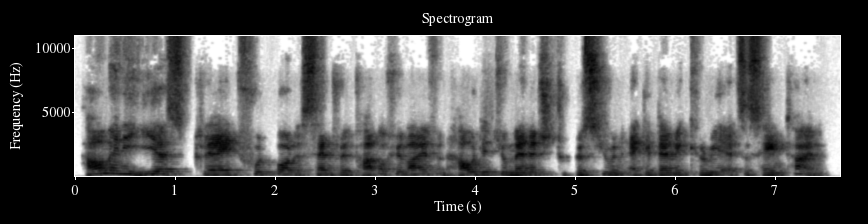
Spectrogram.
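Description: Guy hosting an interview podcast, formal measured, slightly high voice, echoey. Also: fairly even intonation, fairly bright tone. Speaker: podcast host, professor. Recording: echoey room.

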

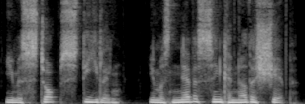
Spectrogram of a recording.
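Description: A woman reads a kindly animal doctor in a children's storybook. He is polite yet morally stern, giving measured orders in a slightly husky voice with no room sound. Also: fairly low pitch, steady tone, no echo, clean studio sound. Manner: measured, firm, polite commands.

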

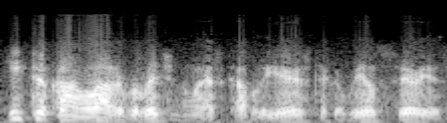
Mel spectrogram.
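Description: A man's voice: deep voice, very animated, fast talker, a bit bright, heavily acted. An actor playing a lazy, blunt man who inherits from a dead relative, drawling and defensive, in a 1960s radio drama. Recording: dull lo-fi old radio broadcast.

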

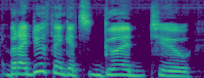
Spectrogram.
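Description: A man with a bright, fairly high voice answers interview questions. He explains his ideas in an earnest, measured way, now and then restarting a phrase mid-thought. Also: lively intonation. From Taiwan. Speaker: guest, securities lawyer. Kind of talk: radio interview.

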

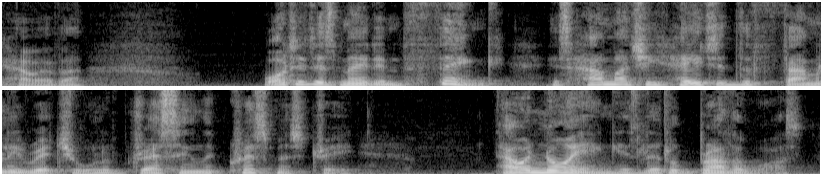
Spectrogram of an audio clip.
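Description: Male narrator for literary fiction. Slightly raspy tone, animated pitch movement, dry wit, deliberate phrasing. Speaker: narrator reading a story. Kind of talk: scripted literary storytelling narration.

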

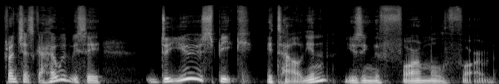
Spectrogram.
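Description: A man's voice: low voice, vocal fry, husky, dry recording, studio quality. A man hosting a language lesson, explaining phrases patiently and quizzing his co-hosts. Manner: patient, lively, repeats phrases slowly. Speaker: language teacher and host.

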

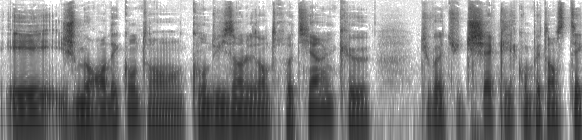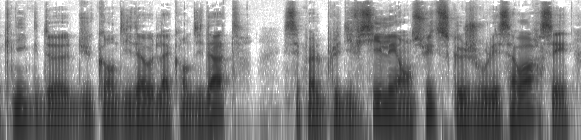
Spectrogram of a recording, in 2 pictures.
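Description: A French man in his thirties speaks as an interview guest, recounting a story with lively, animated turns. His voice sits on the low side, relaxed and conversational. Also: fast. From France. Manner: animated anecdotal storyteller, addresses host directly. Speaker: guest, social entrepreneur.

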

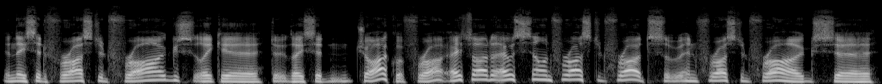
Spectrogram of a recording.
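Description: Creaky-voiced man rambling softly through bedtime talk. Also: on the high side, animated, slow, hardly any pauses, no echo, studio quality. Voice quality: creaky, gravelly. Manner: meandering, stammering, loses his thread. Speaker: host of a bedtime sleep podcast.

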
